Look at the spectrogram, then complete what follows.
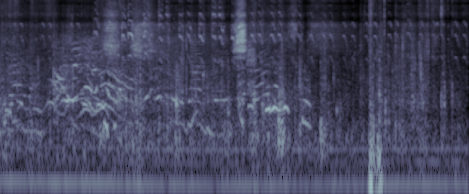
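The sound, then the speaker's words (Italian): Woodpecker nestlings inside their nest chatter and buzz, calling for their mother in a continuous, squeaky begging chorus, swelling in short loud bursts, with faint murmured voices and outdoor background noise. “Li sentite? Sono i piccoli del picchio.”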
